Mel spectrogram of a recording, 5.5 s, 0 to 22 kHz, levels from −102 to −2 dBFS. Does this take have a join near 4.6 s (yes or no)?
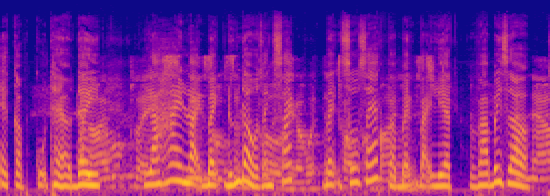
yes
